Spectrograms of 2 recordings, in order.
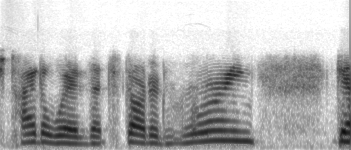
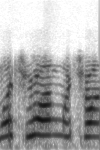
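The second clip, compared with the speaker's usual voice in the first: acted-out, high, shrieked and repeated scream; 10 semitones higher, 3 dB louder than usual. Recounting running from a huge wave as the dad shouted, retelling own screaming. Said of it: "And I'm screaming".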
